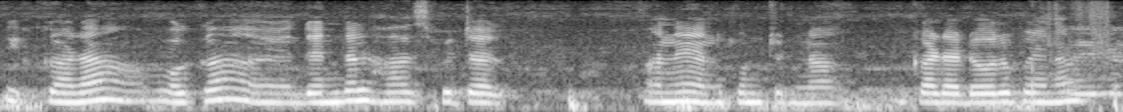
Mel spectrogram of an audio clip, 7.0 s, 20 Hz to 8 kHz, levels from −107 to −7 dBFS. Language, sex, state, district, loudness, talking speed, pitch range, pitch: Telugu, female, Andhra Pradesh, Annamaya, -15 LUFS, 75 wpm, 200-215 Hz, 205 Hz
